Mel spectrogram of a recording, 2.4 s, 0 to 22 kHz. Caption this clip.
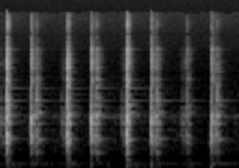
delphis CLOCK FX LOOP 3
clock record in a plastic box
bpm100, clock, delphis, fx, loop, tick, ticking, time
